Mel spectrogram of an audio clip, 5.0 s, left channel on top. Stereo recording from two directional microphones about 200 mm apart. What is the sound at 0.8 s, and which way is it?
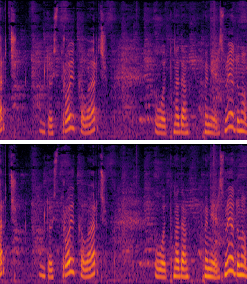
Speech, 15° right (ahead or behind).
